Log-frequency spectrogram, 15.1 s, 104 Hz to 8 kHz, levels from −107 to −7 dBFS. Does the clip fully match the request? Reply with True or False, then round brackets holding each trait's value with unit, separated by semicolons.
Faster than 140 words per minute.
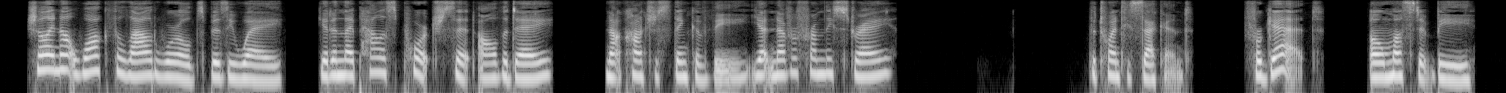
False (135 wpm)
